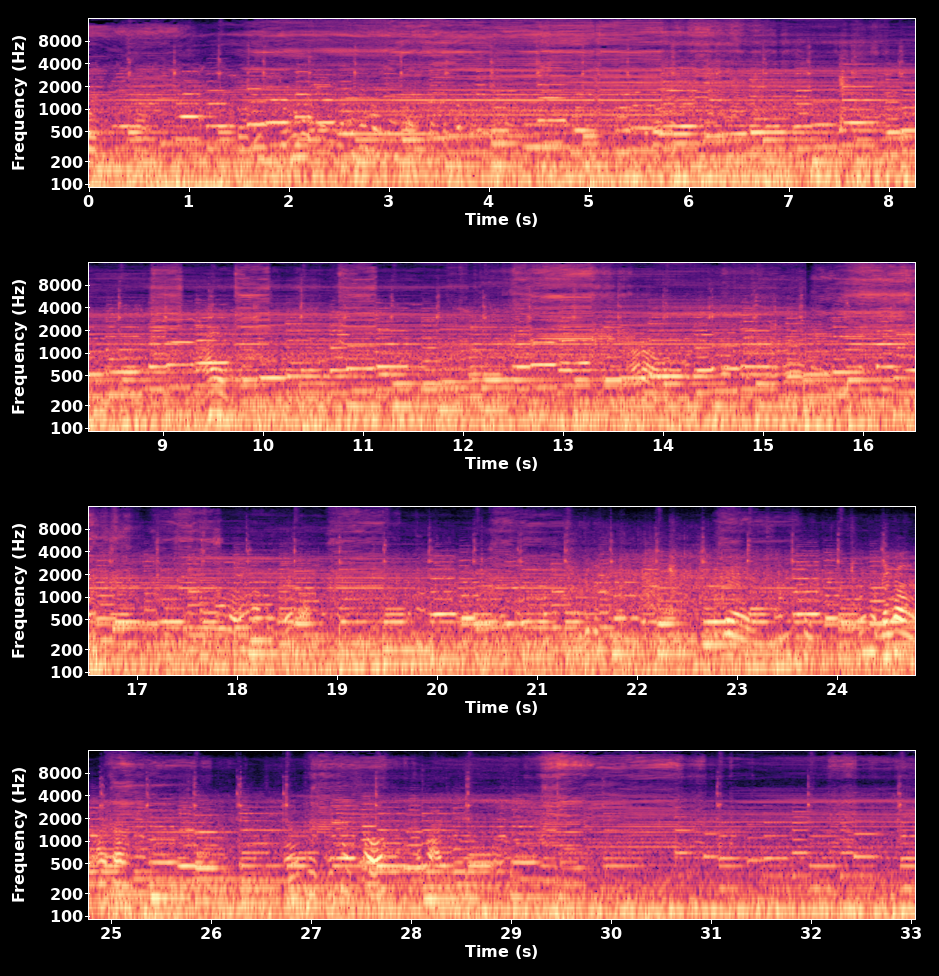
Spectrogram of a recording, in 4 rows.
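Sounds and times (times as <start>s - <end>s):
background music: 0.0s - 33.0s
electric hair clippers buzzing: 0.0s - 33.0s.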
